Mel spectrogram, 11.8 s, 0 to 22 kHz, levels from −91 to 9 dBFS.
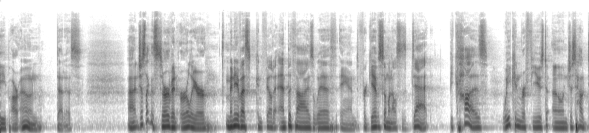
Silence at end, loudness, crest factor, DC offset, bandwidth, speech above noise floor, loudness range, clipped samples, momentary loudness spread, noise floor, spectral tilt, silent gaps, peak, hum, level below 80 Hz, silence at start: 0 s; -24 LUFS; 22 dB; under 0.1%; 15.5 kHz; 24 dB; 5 LU; under 0.1%; 15 LU; -48 dBFS; -4 dB/octave; none; -2 dBFS; none; -56 dBFS; 0 s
